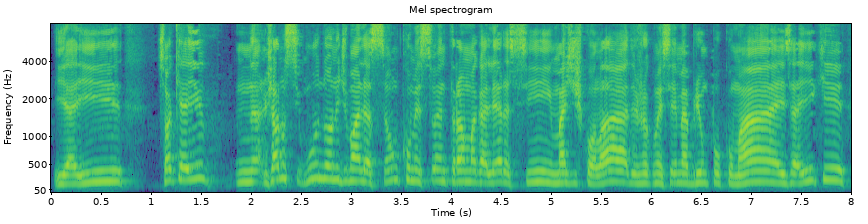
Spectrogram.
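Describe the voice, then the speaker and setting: A man, talking in a casual interview about his past, in a rapid, halting way with lots of repeated words. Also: sits high, fairly even intonation. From born in New York, raised in Brazil. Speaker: podcast guest, actor.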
